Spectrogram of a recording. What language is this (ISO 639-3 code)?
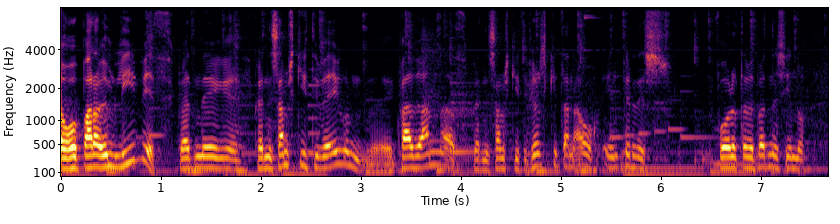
isl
